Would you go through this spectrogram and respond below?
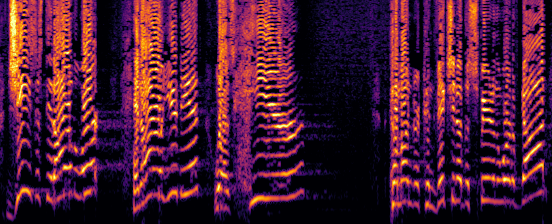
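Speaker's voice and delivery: high-pitched, insistent pulpit voice; forceful preaching. Acted. Preacher pressing salvation on his congregation, forceful and high. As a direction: drive it home like a fired-up preacher.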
